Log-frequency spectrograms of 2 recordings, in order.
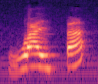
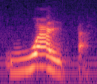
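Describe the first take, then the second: No difference in how they are said.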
